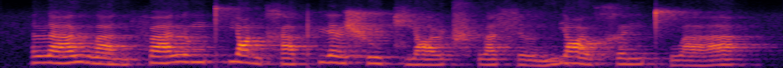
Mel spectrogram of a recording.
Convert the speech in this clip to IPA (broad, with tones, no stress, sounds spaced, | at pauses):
l ä˧˥ ɻ w a˨˩ n f ä˧˥ l ʊ˥ ŋ t̪ʰ j ɑ˥˩ ŋ x ä˧˥ pʰ ɥ ɛ˥˧ ʂ u˥˩ t͡ɕ j ɑ˧˥ ʊ̯ ʈ͡ʂʰ w ä˧ s ɹ̩˨˩ n̪ j ɑ˥˩ ʊ̯ x ə˥ n t̪ʰ w ä˧˥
